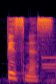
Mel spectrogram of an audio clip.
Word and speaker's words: business: o u g words business people don't pronounce the I business sometimes misspellings occur because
